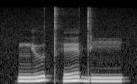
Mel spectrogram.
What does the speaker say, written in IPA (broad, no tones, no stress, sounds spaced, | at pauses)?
nʲ ɯ tʰ e d i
